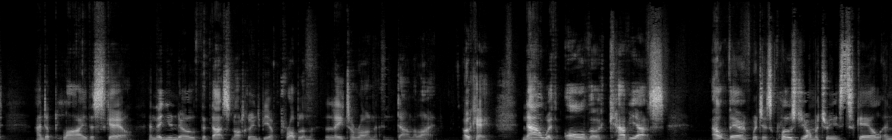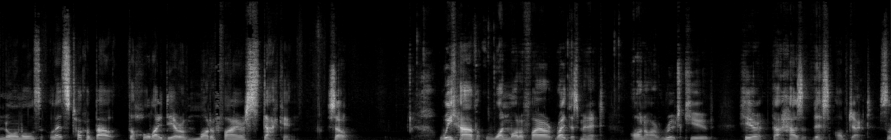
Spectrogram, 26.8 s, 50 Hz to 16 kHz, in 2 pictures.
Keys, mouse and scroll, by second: 1.1 click, 4.1 middle click, 19.6 middle click, 20.7 g, 21.9 click.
